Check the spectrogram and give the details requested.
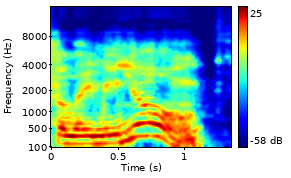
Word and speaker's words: filet mignon: for the gentleman ordered the philip mignon which he pronounced filet mignon just because i didn't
